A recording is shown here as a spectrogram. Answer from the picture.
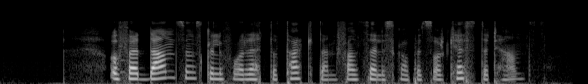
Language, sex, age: Swedish, female, 21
